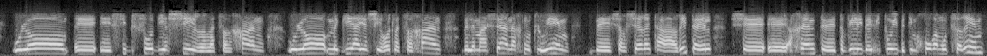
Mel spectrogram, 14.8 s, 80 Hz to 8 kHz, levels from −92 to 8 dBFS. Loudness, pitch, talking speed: -11 LUFS, 240 Hz, 95 wpm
